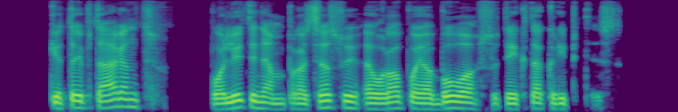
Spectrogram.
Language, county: Lithuanian, Klaipėda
